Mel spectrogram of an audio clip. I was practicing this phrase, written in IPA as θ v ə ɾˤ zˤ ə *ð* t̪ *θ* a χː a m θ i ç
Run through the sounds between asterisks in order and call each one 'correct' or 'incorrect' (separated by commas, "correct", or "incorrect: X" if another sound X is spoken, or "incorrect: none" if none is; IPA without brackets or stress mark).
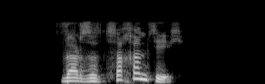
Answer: correct, correct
